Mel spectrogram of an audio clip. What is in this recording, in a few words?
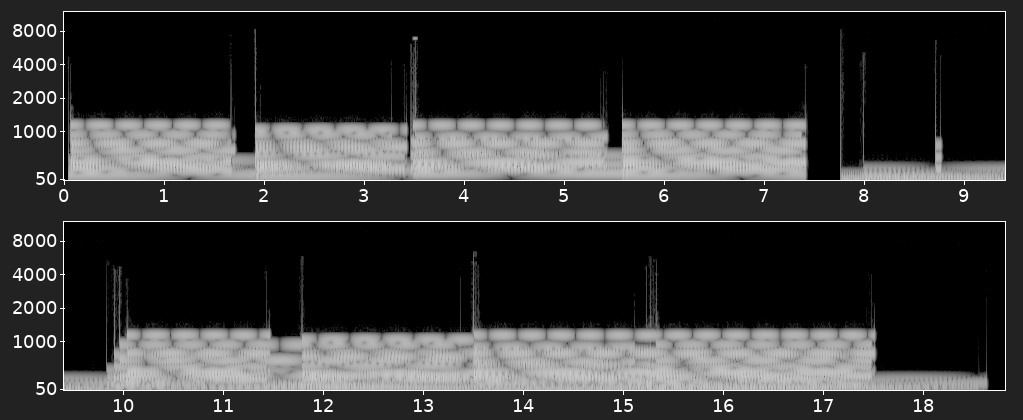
cadence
